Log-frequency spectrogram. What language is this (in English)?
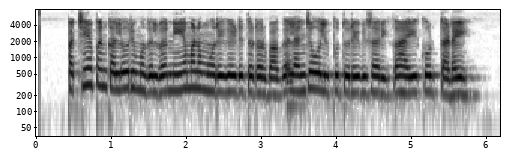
Tamil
